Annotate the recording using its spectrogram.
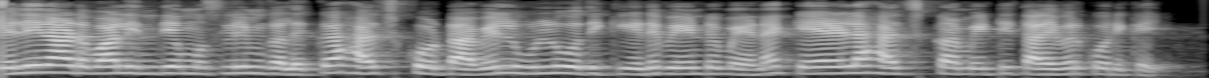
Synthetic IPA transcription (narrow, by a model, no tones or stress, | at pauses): ʋɛɭːɪnaːɽɯʋaːlɪnd̪ɪjɐmʊslimɡɐɭɯkːɯɦɐd͡ʒkoːʈːaːʋɪlʊɭʋoːðɪkːiːɽɯʋeːɳɖɯmɛnɐkeːɾɐɭɐɦɐd͡ʒkɐmɪʈːit̪ɐlɐɪʋɐɾkɔɾɪkːɐɪ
